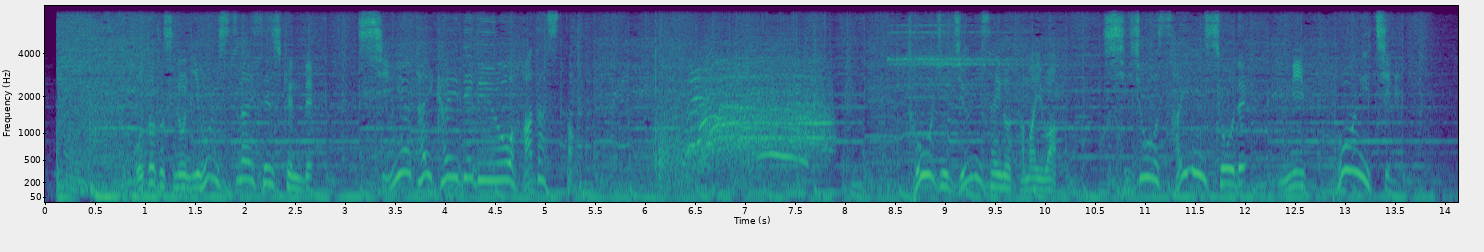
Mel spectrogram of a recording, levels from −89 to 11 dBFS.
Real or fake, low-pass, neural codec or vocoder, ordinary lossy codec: real; 7.2 kHz; none; none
